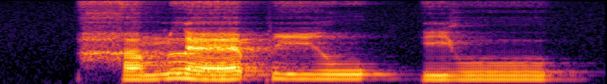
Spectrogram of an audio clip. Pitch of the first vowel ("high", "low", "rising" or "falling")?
rising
